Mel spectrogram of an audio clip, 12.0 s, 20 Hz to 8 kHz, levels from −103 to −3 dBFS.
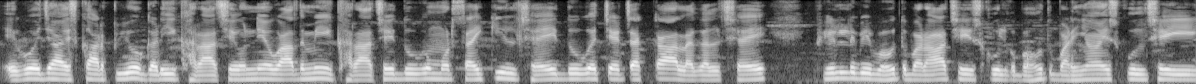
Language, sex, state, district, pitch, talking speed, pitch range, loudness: Maithili, male, Bihar, Begusarai, 140 Hz, 160 wpm, 135-145 Hz, -16 LUFS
